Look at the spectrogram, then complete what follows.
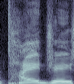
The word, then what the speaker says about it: Tyjae: How do you pronounce Spears' first name? Is it Tyjae? Tyjae.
